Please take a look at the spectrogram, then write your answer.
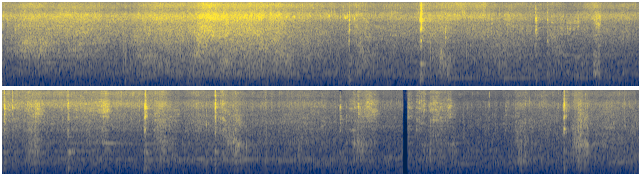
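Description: Chunks of fat being stirred with spices in a pan for a jackfruit curry, a steady soft sizzle with repeated scraping and clinking strokes of the spoon, fairly quiet and close, no voices.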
